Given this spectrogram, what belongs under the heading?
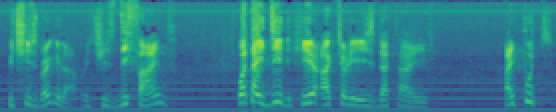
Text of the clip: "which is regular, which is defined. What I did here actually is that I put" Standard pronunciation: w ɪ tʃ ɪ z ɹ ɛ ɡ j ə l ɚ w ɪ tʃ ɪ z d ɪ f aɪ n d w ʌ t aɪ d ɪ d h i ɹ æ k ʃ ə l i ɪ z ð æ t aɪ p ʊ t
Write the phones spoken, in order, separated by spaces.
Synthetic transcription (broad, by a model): w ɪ tʃ ɪ z ɹ ɛ ɡ j ə l ɚ w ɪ tʃ ɪ z d ɪ f aɪ n d w ʌ t aɪ d ɪ d h i ɹ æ k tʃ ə l i ɪ z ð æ t aɪ p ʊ t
